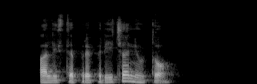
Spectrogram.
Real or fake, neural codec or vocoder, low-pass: real; none; 10.8 kHz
